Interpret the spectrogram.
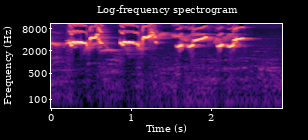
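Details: Oriental magpie-robin mimicking Asian pied starling song, used as a lure; a quick run of three bright, warbled whistled phrases with sliding pitch, then silence.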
